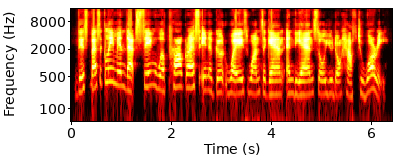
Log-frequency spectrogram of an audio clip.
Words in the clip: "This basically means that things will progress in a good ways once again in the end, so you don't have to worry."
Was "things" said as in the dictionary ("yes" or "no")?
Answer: no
